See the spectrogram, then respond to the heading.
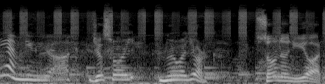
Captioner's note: Spanish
